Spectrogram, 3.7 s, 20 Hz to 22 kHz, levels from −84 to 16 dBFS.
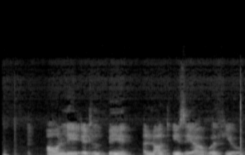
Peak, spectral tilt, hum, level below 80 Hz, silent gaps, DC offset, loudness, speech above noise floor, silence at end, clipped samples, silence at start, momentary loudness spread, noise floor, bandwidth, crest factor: -10 dBFS; -5 dB/octave; none; -64 dBFS; none; under 0.1%; -26 LUFS; 27 dB; 0 s; under 0.1%; 0.05 s; 6 LU; -53 dBFS; 14 kHz; 18 dB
